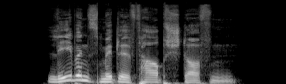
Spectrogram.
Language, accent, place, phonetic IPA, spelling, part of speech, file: German, Germany, Berlin, [ˈleːbn̩sˌmɪtl̩ˌfaʁpʃtɔfn̩], Lebensmittelfarbstoffen, noun, De-Lebensmittelfarbstoffen.ogg
- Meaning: dative plural of Lebensmittelfarbstoff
